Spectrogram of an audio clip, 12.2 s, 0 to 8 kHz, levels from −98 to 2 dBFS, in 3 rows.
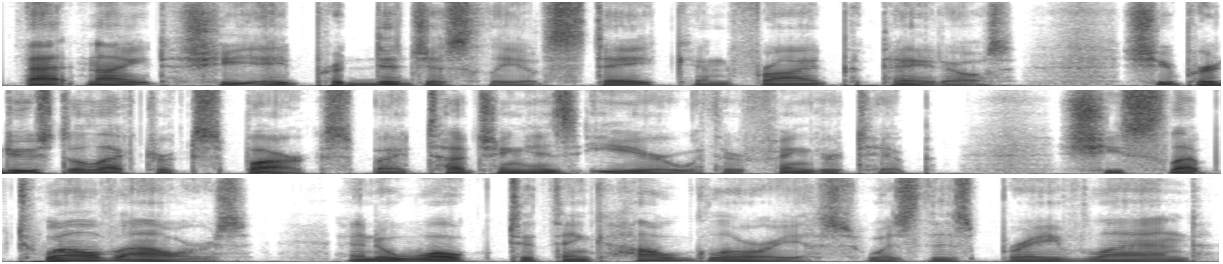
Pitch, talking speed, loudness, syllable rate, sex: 105 Hz, 175 wpm, -21 LUFS, 4.8 syllables/s, male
